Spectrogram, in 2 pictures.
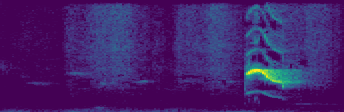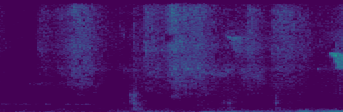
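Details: Javan grey-throated white-eye (opior Jawa) in lively voice: one sudden piercing note that drops in pitch, rising out of soft low background hum and then fading into near silence.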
